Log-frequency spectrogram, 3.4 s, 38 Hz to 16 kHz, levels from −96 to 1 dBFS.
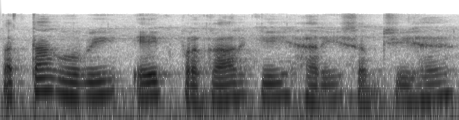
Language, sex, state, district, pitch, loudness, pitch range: Hindi, male, Rajasthan, Jaipur, 120 Hz, -18 LUFS, 110-125 Hz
